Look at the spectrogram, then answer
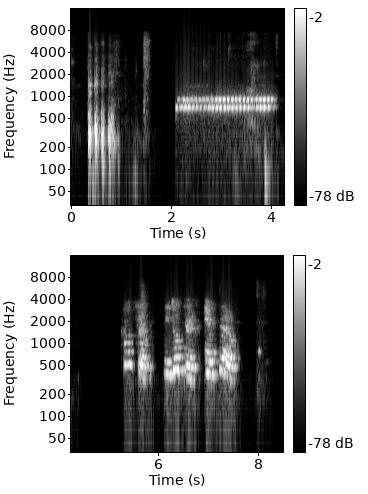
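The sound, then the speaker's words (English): A phone rings once with a steady electronic trill lasting about two seconds, clear, with a person talking briefly before it and again after. “And remember, Venus is, oh dear, hang on, let me get the phone.”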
